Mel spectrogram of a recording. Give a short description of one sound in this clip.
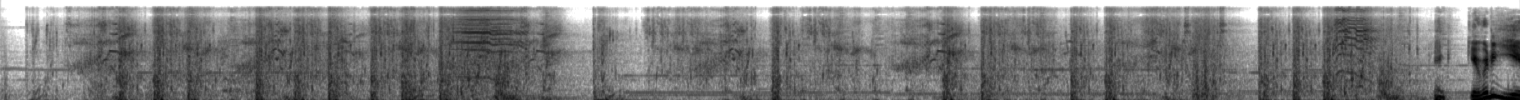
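Sword slashes and hits clatter in a video game.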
